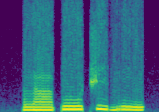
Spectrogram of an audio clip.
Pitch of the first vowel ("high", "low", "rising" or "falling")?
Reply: low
